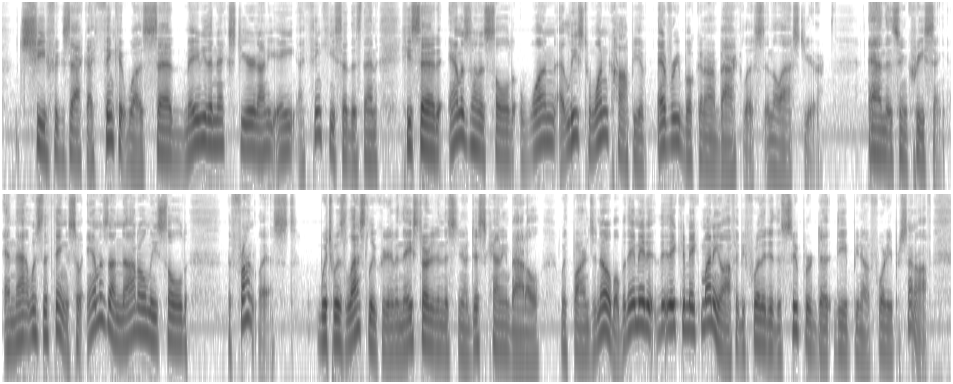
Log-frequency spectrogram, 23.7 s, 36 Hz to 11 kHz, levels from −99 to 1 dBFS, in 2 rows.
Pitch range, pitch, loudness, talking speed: 100-150 Hz, 120 Hz, -40 LUFS, 240 wpm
